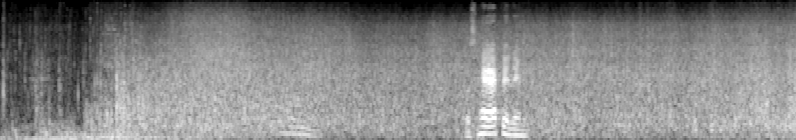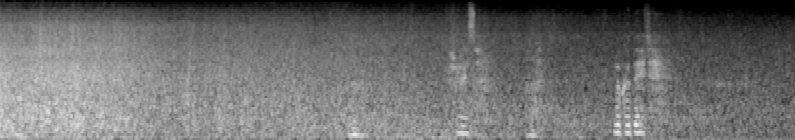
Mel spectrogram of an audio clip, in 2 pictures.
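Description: A waterfall rushes and splashes steadily.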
